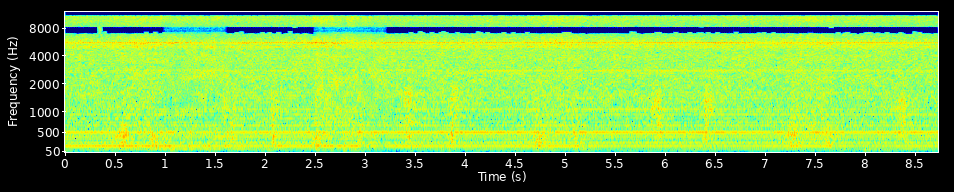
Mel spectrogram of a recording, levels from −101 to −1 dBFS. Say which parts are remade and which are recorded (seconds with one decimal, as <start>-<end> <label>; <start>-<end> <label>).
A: 0.0-1.0 recorded; 1.0-1.6 remade; 1.6-2.5 recorded; 2.5-3.2 remade; 3.2-8.7 recorded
